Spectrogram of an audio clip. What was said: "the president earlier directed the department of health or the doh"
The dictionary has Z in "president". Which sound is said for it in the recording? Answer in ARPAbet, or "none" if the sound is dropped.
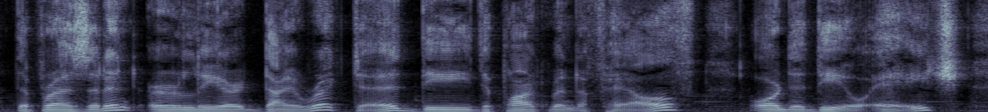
Z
